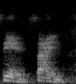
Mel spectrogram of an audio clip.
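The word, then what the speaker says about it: sin: देखो इसको एक्चुअली में सिन पढ़ते हैं लेकिन साइन इसको प्रोनाउंस करते हैं सभी साइन।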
